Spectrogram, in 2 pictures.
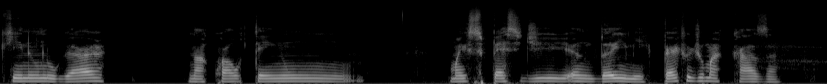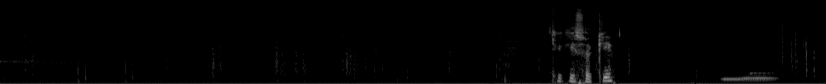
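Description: Footsteps crunch slowly over rough ground.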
